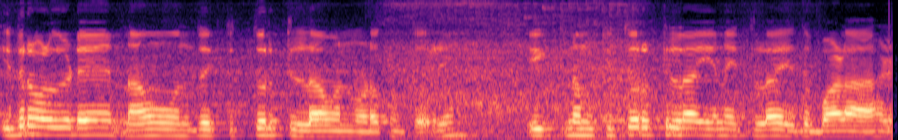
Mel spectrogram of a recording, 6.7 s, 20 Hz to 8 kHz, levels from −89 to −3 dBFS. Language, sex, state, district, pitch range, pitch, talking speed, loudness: Kannada, male, Karnataka, Belgaum, 125-150 Hz, 135 Hz, 150 wpm, -14 LUFS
